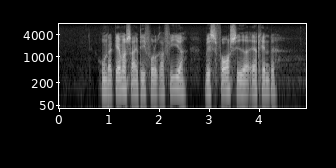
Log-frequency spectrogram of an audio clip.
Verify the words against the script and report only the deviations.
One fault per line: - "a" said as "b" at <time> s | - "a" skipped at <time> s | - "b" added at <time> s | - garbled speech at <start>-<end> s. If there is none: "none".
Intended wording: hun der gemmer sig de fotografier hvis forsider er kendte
none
